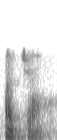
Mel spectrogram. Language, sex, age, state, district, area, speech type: Sindhi, female, 45-60, Maharashtra, Mumbai Suburban, urban, conversation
